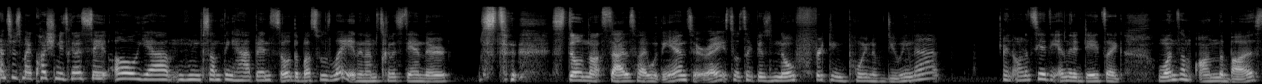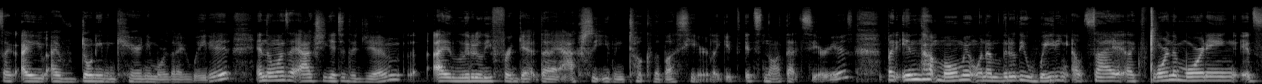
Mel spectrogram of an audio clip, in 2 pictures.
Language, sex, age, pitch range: English, female, 20-39, 150-195 Hz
